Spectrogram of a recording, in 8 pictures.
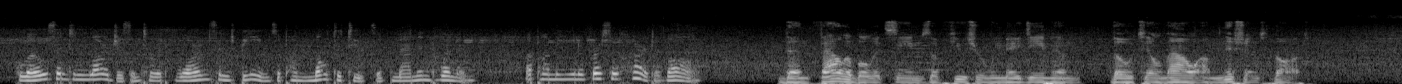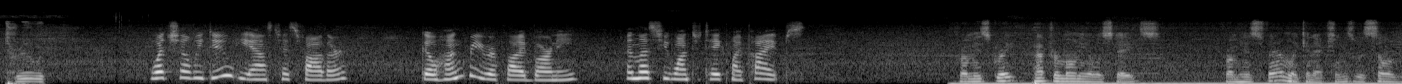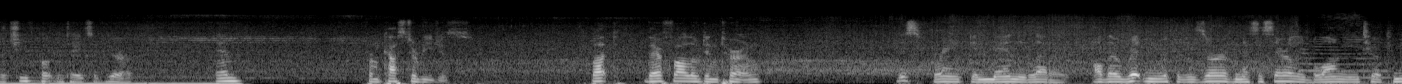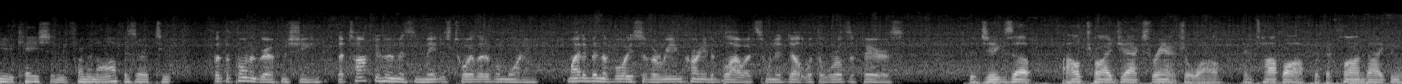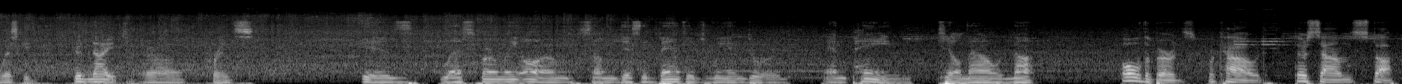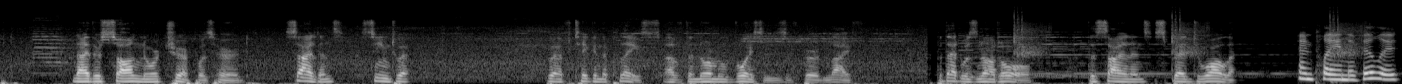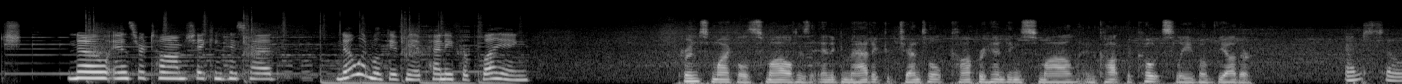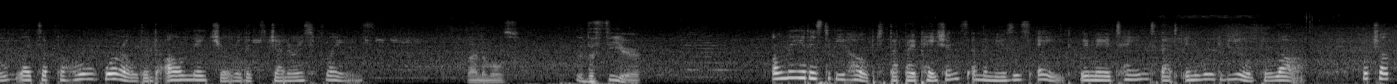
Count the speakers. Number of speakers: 8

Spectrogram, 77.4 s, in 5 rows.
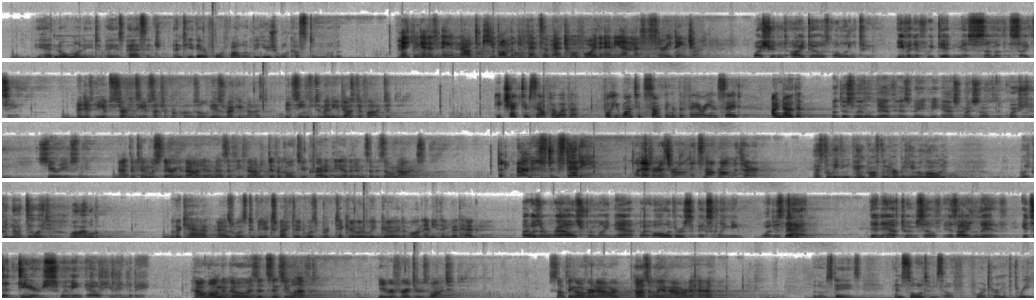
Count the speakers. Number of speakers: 10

